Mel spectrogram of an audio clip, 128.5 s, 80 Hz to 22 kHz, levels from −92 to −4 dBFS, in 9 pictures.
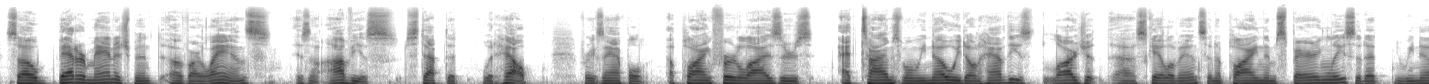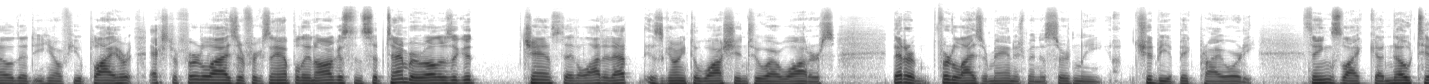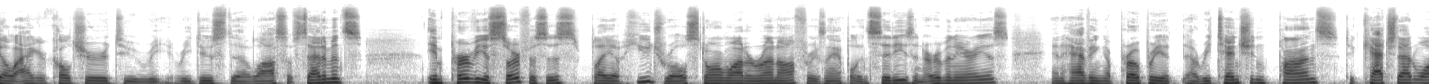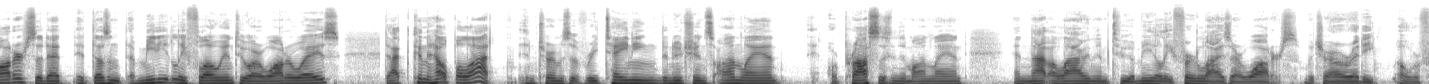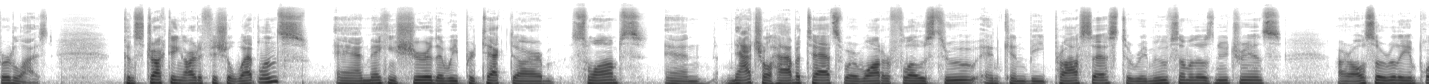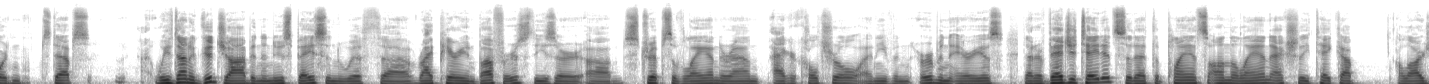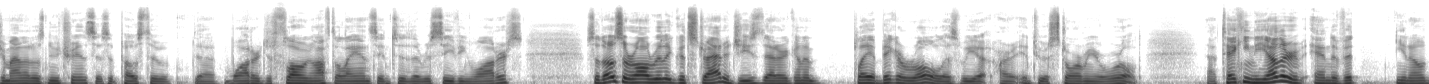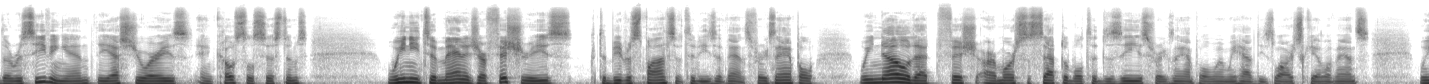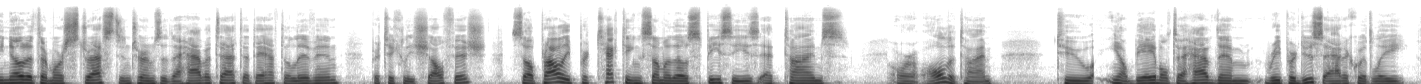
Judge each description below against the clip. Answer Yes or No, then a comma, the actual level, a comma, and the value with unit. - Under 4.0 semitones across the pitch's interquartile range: Yes, average, 2.9 semitones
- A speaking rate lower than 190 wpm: Yes, average, 170 wpm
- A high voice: No, low, 130 Hz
